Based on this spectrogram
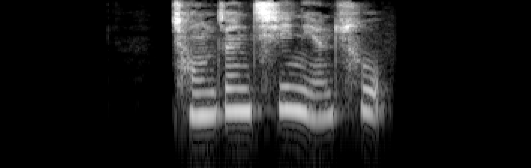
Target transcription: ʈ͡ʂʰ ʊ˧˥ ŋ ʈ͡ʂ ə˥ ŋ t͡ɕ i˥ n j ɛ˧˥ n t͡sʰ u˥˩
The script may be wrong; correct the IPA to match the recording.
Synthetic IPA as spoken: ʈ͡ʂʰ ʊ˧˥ ŋ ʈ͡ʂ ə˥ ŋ t͡ɕʰ i˥ n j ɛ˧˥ n t͡sʰ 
